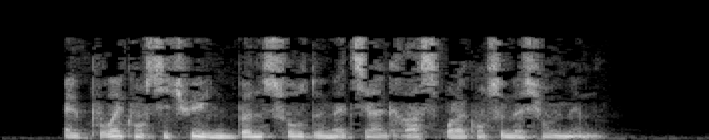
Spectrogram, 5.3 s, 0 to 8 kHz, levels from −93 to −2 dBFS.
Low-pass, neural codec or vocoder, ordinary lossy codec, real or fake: 7.2 kHz; codec, 16 kHz, 4 kbps, FreqCodec, larger model; MP3, 24 kbps; fake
